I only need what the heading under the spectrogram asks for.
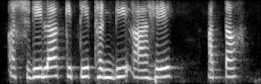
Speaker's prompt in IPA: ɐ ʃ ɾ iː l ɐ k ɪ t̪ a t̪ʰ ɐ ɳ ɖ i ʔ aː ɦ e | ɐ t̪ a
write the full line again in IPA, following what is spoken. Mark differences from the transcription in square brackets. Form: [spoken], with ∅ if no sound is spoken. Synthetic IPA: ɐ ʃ ɾ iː l [a] k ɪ t̪ [i] t̪ʰ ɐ ɳ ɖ i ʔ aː ɦ e | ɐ t̪ a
